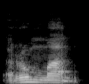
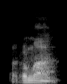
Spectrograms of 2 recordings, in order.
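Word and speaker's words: رمّان: Читается как румман, удвоенное «м». Но в русском языке часто передается как с одним «м» – руман.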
